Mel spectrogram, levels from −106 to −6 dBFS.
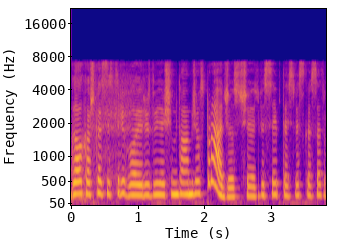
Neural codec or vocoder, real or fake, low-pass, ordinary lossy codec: autoencoder, 48 kHz, 128 numbers a frame, DAC-VAE, trained on Japanese speech; fake; 7.2 kHz; MP3, 64 kbps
